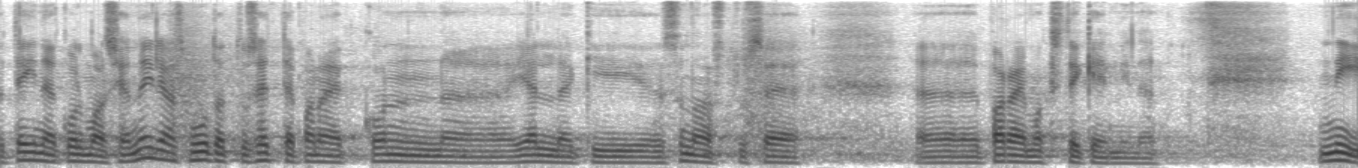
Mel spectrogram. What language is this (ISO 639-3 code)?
est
